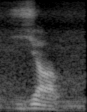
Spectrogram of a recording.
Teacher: according of voicing it is voiced. According of the place of articulation it is alveolar. According of manner of articulation it is affricative.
